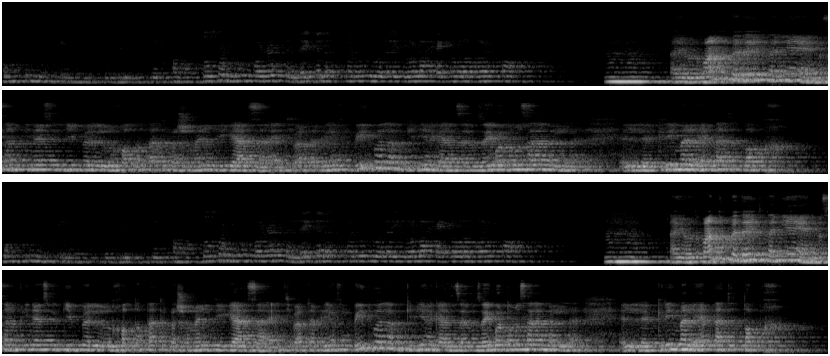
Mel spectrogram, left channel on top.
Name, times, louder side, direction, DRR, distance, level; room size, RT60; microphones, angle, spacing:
voice 1, 0.0-5.2, left 1 dB, 10° left, -3 dB, 0.5 m, -44 dB
voice 2, 6.0-16.3, right 1 dB, 65° right, -1 dB, 0.5 m, -29 dB
4.1 x 2.1 x 3.2 m, 1.4 s
head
